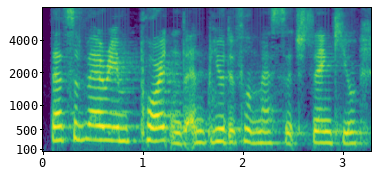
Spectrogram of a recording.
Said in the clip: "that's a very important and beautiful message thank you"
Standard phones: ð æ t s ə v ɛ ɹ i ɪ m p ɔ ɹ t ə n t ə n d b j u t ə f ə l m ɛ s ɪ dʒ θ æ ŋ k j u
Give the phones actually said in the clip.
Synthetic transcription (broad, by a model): ð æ t s ə v ɛ ɹ i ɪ m p ɔ ɹ t n t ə n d b j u t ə f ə l m ɛ s ɪ dʒ θ æ ŋ k j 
